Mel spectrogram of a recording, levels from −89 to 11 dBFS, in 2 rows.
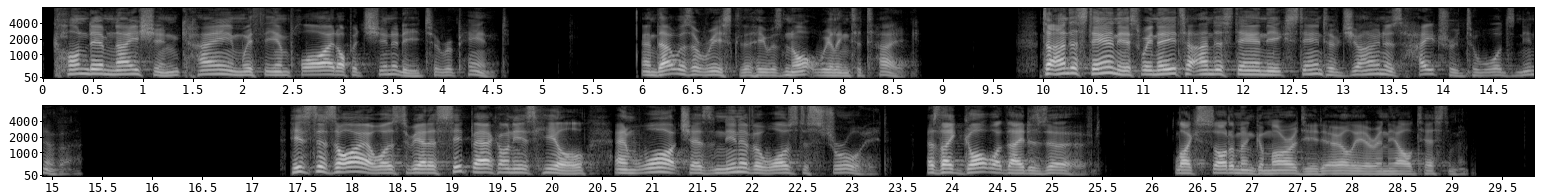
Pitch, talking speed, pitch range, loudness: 145 Hz, 135 wpm, 130-175 Hz, -21 LUFS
